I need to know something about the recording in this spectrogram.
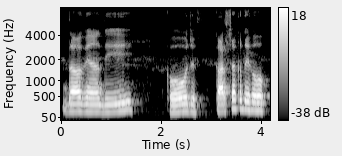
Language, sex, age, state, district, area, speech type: Punjabi, female, 60+, Punjab, Fazilka, rural, read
